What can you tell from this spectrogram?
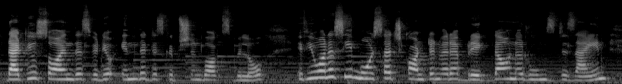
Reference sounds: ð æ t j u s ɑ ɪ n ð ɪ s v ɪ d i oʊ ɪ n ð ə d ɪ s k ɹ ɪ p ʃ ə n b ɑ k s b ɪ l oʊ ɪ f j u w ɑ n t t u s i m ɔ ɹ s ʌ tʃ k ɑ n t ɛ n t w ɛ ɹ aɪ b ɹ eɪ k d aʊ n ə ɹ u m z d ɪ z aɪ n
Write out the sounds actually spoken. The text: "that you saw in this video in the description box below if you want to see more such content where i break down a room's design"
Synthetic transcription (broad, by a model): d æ t j u s ɑ ɪ n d ɪ s v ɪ d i oʊ ɪ n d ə d ɪ s k ɹ ɪ p ʃ ə n b ɑ k s b ɪ l oʊ ɪ f j u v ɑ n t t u s i m ɔ ɹ s ʌ tʃ k ɑ n t ɛ n t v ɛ ɹ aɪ b ɹ eɪ k d aʊ n ə ɹ u m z d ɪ z aɪ n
